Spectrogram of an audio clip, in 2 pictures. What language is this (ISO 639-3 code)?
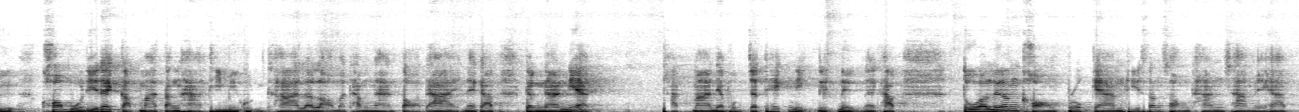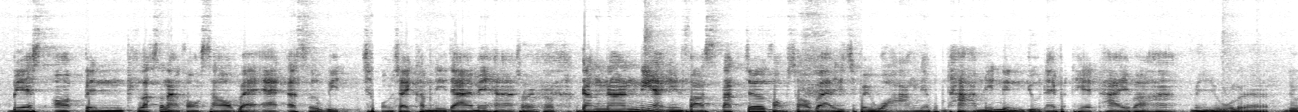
tha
